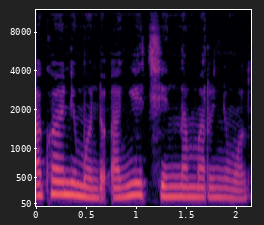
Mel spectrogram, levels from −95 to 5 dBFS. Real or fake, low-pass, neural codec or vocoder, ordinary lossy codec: fake; none; vocoder, 24 kHz, 100 mel bands, Vocos; none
